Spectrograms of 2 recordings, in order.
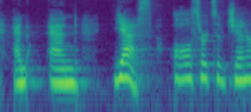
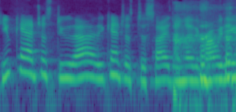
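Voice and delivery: higher-pitched scolding of imagined critics; mock objection; 5 semitones higher than usual. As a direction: imitate people protesting at you. Voices critics objecting to her.

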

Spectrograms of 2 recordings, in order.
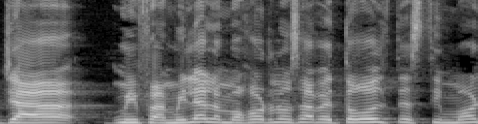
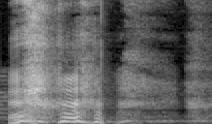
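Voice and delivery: a short real laugh after the amen; brief laugh to the congregation; light laugh; 5 semitones higher than usual. Real, not acted. Testimony speaker laughs between points.

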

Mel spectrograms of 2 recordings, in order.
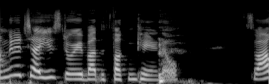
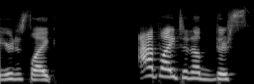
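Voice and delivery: normal talking voice

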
